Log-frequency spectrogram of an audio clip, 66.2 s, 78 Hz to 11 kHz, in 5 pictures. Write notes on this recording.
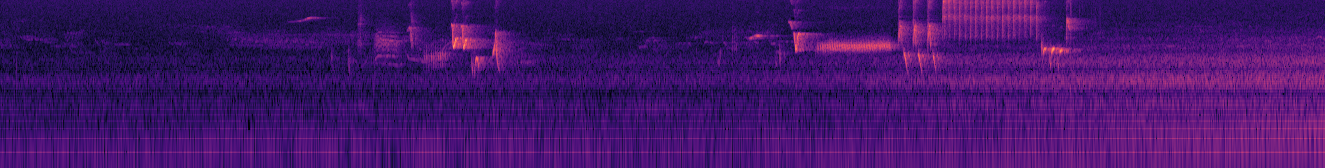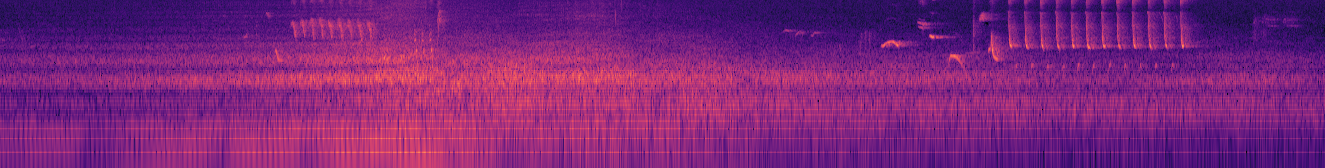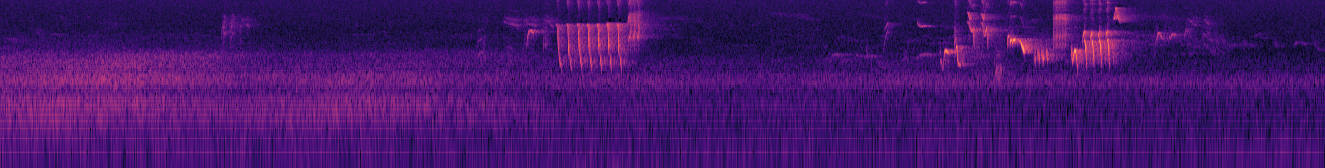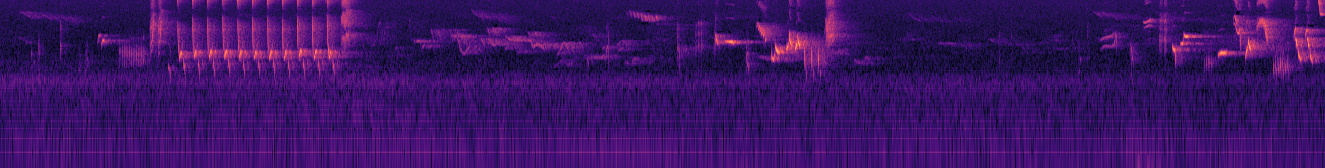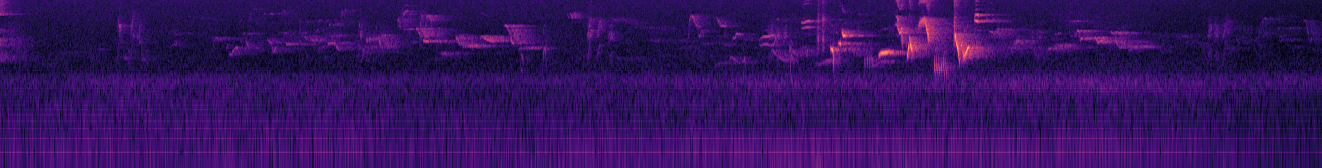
Un rossignol chante dans un buisson entre la voie ferrée et les bords du lac du Bourget nullement effrayé par les passages de trains. Circulation des véhicules, sur la RD991 quelques instants laissés à l'expression naturelle.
